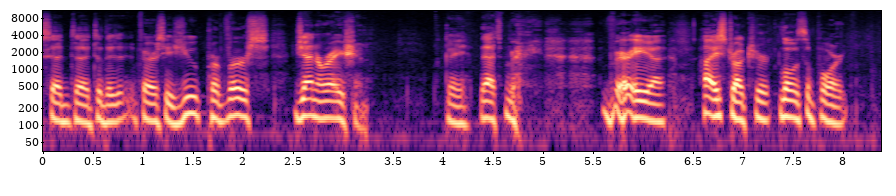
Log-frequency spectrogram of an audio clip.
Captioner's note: laughs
